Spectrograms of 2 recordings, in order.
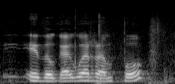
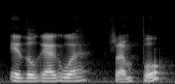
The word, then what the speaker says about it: Edogawa Rampo: mirada perversa, y es de este escritor japonés Edogawa Rampo, que se me hace muy divertido, que ese es el seudónimo que se puso a sí mismo porque era fan de Edgar Allan Poe. Entonces es Edogawa Rampo, como Edgar Allan claro, Poe mal Edgar pronunciado.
